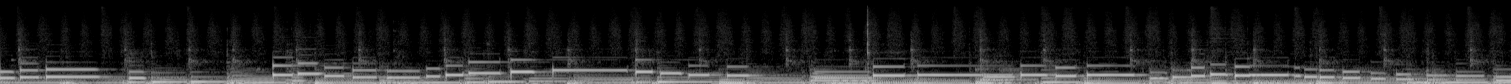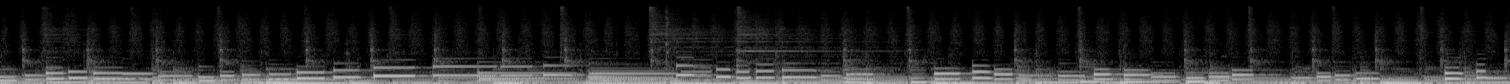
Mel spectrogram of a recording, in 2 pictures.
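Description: A jazz quartet playing an instrumental: a plucked, guitar-like lead line winds up and down over a bass line and drum kit, with a steady cymbal tick.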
